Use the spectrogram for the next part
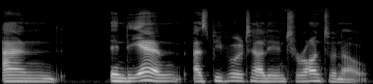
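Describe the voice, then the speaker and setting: A woman's voice: low voice, steady tone, normal speed, clear, resonant tone, no room sound. Older Trinidadian woman, dry studio voice. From Trinidad and Tobago. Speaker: guest, event planner. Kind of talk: relaxed storytelling interview. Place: radio studio.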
